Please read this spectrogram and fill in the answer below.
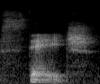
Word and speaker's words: stage: Und man sieht, dass das Wort mit einem G geschrieben wird, aber es wird J ausgesprochen. Also Stage. Und das A wird wie ein Ä ausgesprochen. Stage.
